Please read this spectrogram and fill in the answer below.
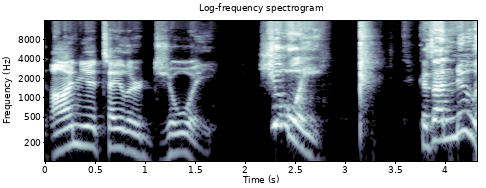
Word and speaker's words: Anya Taylor-Joy: Anya Taylor-Johnson, is it? Anya. I know it's Anya something. Because if I say Taylor Johnson, Anya Taylor-Joy.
